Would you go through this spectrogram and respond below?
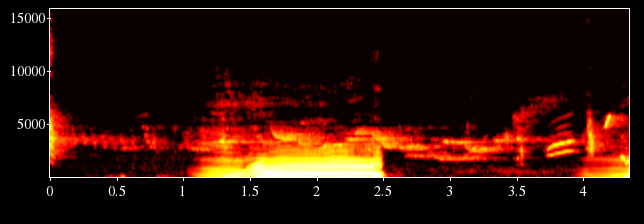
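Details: A single loud, level moo from a tame cow during afternoon herding, swelling in over half a second and held for about a second, surrounded by quiet background with faint bird calls.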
